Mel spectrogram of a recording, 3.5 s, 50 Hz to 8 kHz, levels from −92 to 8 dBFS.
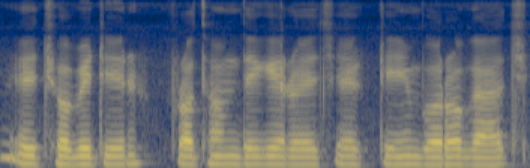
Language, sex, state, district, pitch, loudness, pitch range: Bengali, male, Tripura, West Tripura, 135 Hz, -18 LUFS, 130-140 Hz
